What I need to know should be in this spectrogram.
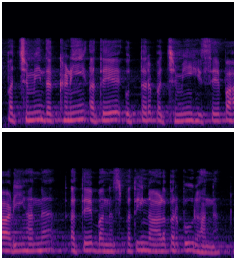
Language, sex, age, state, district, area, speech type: Punjabi, male, 18-30, Punjab, Fatehgarh Sahib, rural, read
